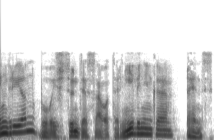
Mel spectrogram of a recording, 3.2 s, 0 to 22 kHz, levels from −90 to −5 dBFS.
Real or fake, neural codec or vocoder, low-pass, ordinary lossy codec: fake; codec, 16 kHz, 8 kbps, FunCodec, trained on LibriTTS, 25 frames a second; 5.4 kHz; AAC, 24 kbps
